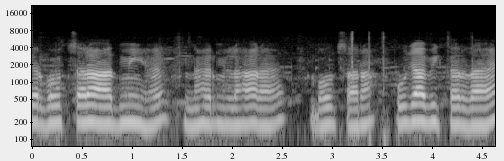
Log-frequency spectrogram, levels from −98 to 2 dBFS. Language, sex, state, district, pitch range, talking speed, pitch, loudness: Maithili, male, Bihar, Supaul, 180-195 Hz, 230 wpm, 185 Hz, -26 LUFS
